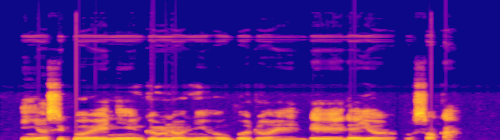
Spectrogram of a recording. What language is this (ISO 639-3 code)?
yor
